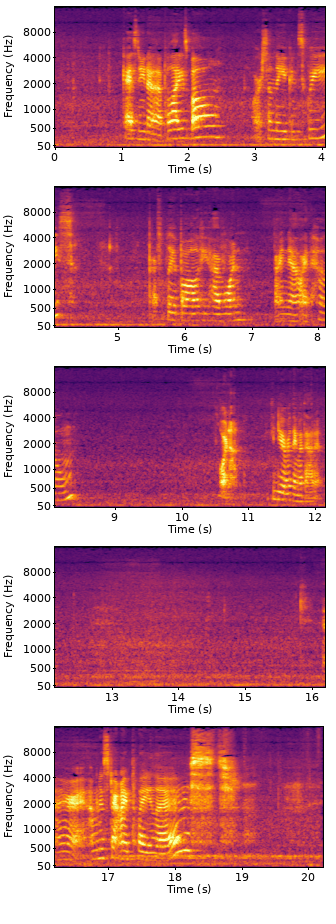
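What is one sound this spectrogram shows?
A young woman talks calmly and closely into a headset microphone, in short bursts.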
